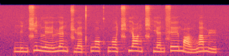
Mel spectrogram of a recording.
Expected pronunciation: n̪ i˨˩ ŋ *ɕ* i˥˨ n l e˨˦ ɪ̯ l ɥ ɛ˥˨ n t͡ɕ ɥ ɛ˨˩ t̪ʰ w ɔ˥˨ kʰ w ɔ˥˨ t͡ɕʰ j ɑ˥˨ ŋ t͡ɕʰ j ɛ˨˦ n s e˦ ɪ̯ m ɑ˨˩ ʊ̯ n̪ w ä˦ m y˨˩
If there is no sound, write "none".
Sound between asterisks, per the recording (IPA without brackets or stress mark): ɕ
